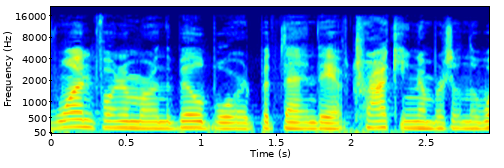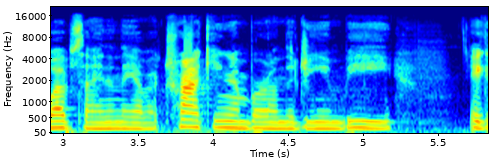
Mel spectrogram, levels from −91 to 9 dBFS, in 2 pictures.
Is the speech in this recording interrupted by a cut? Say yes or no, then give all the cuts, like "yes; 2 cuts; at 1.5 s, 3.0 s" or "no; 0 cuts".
no; 0 cuts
